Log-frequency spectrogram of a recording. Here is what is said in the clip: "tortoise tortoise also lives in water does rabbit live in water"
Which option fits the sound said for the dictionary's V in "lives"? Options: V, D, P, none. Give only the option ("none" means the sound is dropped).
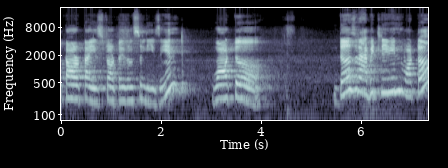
none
